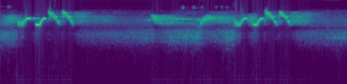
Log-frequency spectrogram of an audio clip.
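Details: Blue-black grassquit song: a quick run of high, wavering, slurred notes repeated twice, over a constant high hissing band and lower background noise.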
